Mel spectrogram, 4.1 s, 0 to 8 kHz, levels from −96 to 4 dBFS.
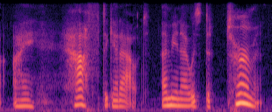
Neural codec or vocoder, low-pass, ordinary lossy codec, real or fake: none; 7.2 kHz; AAC, 48 kbps; real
